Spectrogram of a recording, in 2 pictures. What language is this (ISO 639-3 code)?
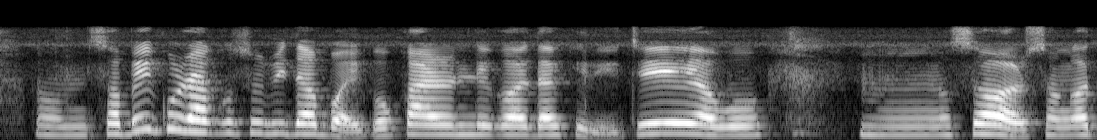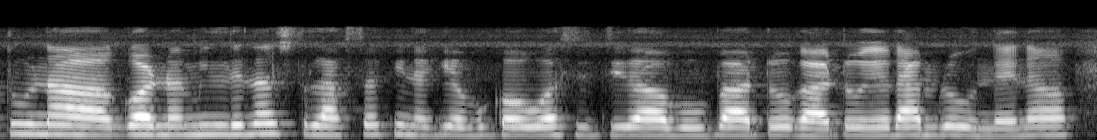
nep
